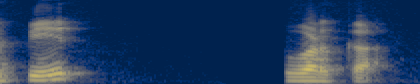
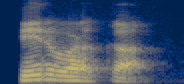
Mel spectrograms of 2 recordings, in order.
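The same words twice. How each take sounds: First: "पेर" then a pause before "वड़का"; slow split demo. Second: Said in the usual way. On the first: Shown as a demonstration. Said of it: "है ना?". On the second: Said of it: "या".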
